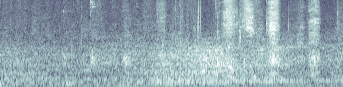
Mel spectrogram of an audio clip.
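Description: A dog making sounds close by as it plays with a ball, with a few short, sharp noises in the second half.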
